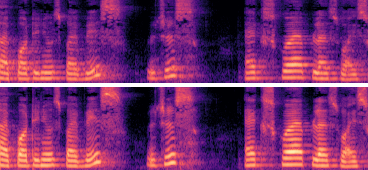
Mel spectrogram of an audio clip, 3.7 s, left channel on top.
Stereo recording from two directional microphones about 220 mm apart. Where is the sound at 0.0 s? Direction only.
40° right (ahead or behind).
